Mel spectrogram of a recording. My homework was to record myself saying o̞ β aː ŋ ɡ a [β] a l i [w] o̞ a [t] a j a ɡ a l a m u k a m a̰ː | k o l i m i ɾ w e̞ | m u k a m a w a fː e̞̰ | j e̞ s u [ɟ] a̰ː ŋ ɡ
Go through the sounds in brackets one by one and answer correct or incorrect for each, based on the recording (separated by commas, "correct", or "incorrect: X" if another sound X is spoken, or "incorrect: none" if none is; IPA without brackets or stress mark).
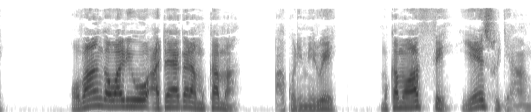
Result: incorrect: w, correct, correct, correct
